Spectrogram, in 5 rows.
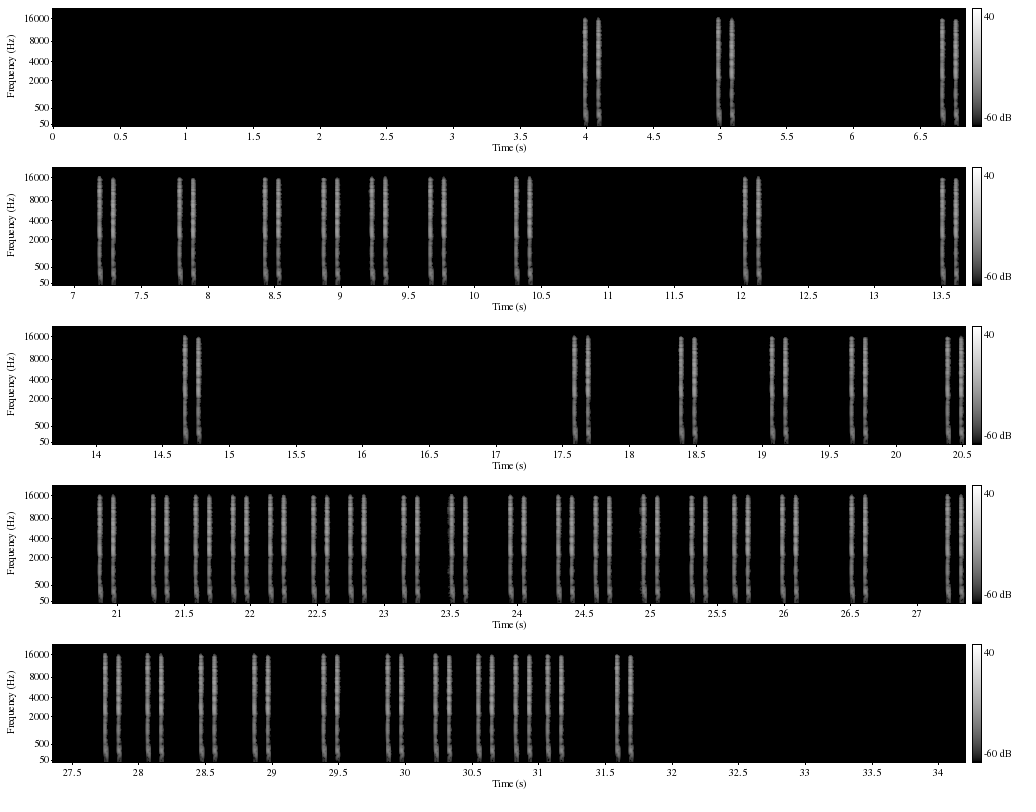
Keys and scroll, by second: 3.9 alt+space, 12.0 alt+space, 32.9 ], 33.4 ].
